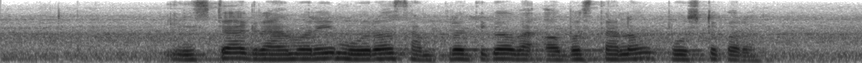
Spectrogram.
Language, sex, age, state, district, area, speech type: Odia, female, 30-45, Odisha, Nayagarh, rural, read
